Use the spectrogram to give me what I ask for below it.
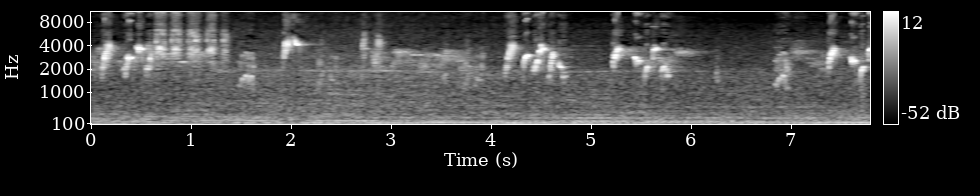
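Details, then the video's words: Red-whiskered bulbul singing competitively, loud bursts of bright whistled and warbled phrases between two and five kilohertz, separated by short pauses, over a low steady background hum. "Tiếng chim Chào Mào | The sound of Pycnonotus jocosus"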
